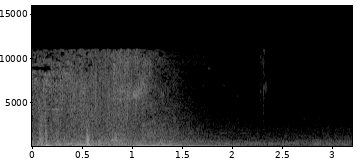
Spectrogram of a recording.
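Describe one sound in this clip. A deep whoosh swells and fades at the start.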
